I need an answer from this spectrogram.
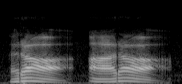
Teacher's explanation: the voiced alveolar tap ra which is transcribed as r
